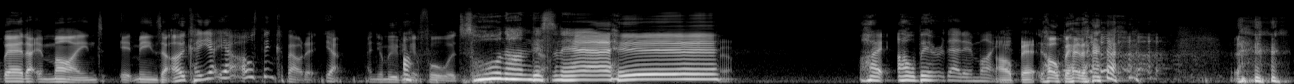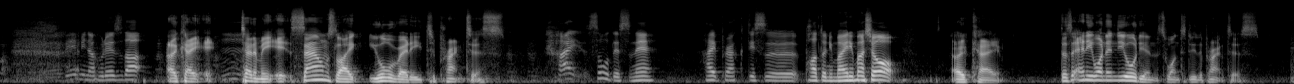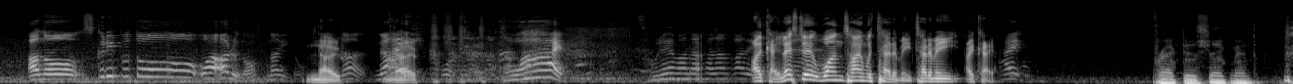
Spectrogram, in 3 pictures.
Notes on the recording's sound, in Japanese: 初めての対面公開収録。おかげさまで多くのリスナーさんにお越しいただき。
